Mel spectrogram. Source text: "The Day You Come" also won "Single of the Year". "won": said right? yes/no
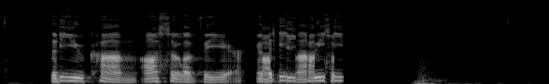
no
